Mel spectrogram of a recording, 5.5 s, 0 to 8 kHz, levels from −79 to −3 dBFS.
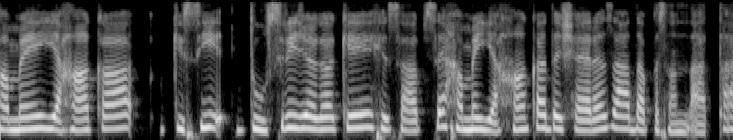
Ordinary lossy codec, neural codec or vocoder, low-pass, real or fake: none; codec, 16 kHz, 8 kbps, FunCodec, trained on Chinese and English, 25 frames a second; 7.2 kHz; fake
